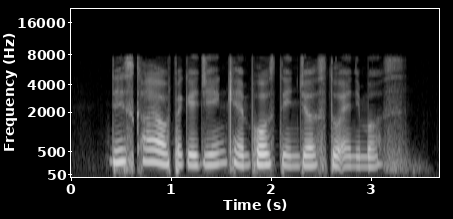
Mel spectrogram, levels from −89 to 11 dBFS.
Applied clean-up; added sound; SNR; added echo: none; none; none; none.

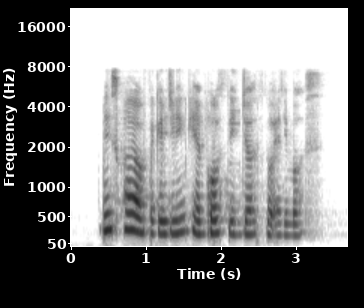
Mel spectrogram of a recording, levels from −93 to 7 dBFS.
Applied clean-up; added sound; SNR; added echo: neural mask model DeepFilterNet 3.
